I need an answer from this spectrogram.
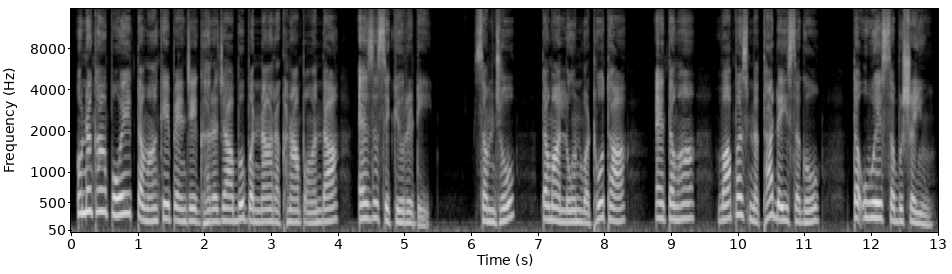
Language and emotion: Sindhi, neutral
